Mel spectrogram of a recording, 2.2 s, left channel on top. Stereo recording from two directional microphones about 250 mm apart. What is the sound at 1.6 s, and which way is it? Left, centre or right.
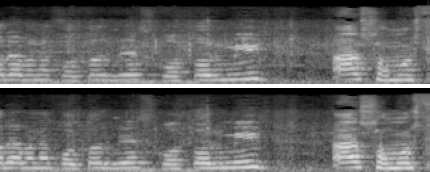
Speech, centre.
